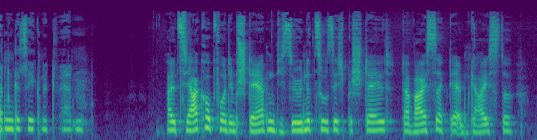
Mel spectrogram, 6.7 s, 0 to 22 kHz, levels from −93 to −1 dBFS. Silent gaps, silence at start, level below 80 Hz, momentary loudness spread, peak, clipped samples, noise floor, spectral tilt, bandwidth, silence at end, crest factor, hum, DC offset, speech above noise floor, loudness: none; 0 s; -66 dBFS; 14 LU; -4 dBFS; under 0.1%; -70 dBFS; -4 dB/octave; 16.5 kHz; 0.2 s; 22 dB; none; under 0.1%; 45 dB; -25 LUFS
